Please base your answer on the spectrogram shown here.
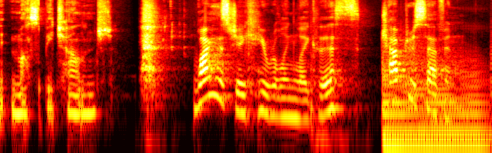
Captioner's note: sighing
